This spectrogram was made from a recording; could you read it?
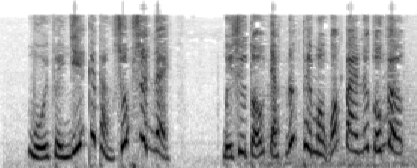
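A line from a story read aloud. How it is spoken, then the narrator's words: Enraged yelling. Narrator (Vietnamese): Tôn Trọng Quân lại càng tức tối la lên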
